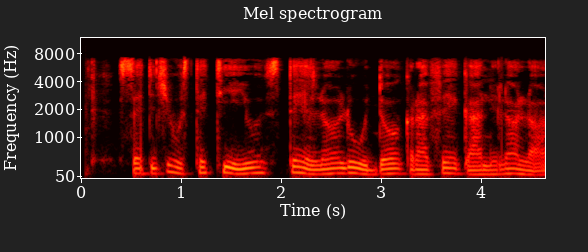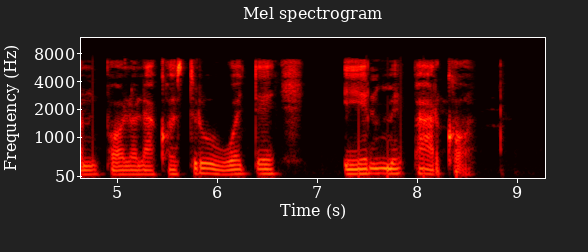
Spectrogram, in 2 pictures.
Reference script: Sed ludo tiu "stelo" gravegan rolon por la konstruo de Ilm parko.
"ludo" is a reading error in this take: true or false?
true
